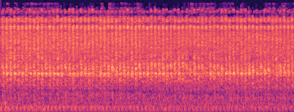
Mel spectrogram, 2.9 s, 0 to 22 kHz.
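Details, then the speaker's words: 1996 Mitsubishi Delica L400 Chamonix 4x4 with the 4M40 2.8 L intercooled turbo diesel, automatic, 107,231 miles, on a cold start at idle. A quiet, steady, even low chug with a new turbo whining lightly on top, no clanking or smoke; sounds healthy. "It's a cold start, no issues, and no smoke. Let's see, it runs real quiet, real nice. Like you hear that new turbo whining. Sounds good. And engine's real quiet."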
